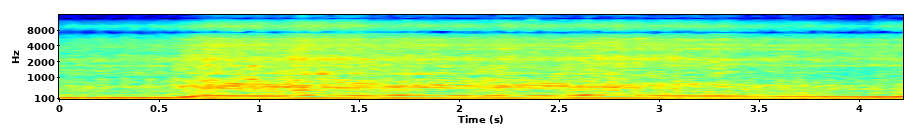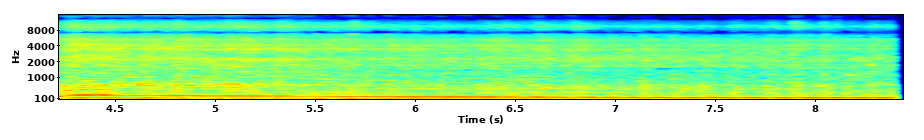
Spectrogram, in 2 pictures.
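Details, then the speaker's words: Sea-Doo 787 two-stroke jet ski with stock Mikuni carbs, after carburetor and jet cleaning and overnight cylinder soak, with water on: clean steady note climbing crisply on throttle blips and settling evenly; running healthy again. "got our water on let's see if she cranks i think we're back in business"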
